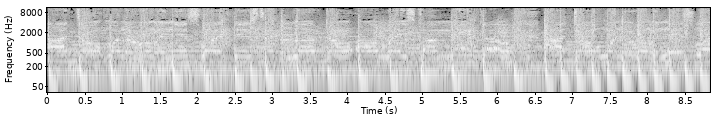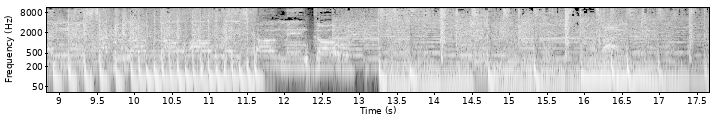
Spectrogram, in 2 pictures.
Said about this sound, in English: Here's a song, …. I'm loving it.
